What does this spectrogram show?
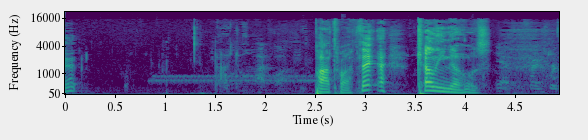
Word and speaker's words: patois: Patois.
